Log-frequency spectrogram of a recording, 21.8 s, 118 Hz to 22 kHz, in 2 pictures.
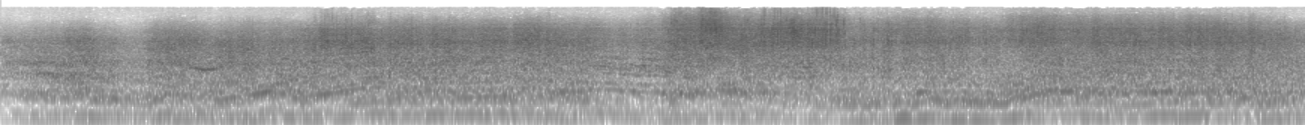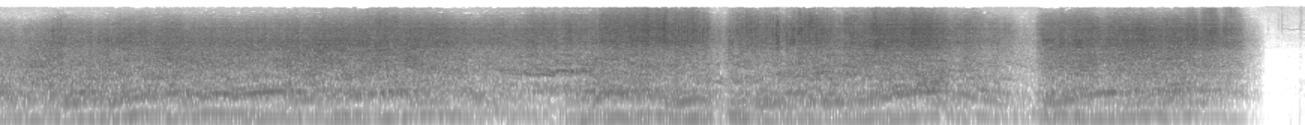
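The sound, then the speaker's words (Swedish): A big Chevrolet LSX V8 engine rumbles and revs continuously, its deep throaty growl rising and falling in pitch with repeated throttle blips, loud throughout with no talking. “Chevrolet LSX.”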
